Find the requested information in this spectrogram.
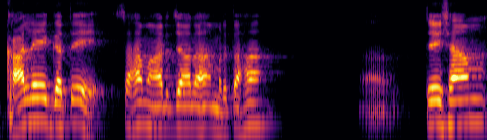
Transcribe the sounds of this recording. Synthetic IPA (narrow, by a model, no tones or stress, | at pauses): kaːleːɡɐt̪eːsɐɦɐmaːɾd͡ʒaːlɐɦɐ̆mɾɪt̪ɐɦɐ̆ | t̪eːʃaːm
